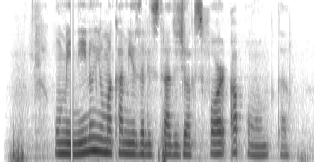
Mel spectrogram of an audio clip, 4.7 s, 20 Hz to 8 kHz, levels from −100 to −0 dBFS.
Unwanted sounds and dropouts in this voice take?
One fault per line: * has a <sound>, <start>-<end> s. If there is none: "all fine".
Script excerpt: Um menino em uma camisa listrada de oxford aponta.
* has a dropout, 1.1-1.1 s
